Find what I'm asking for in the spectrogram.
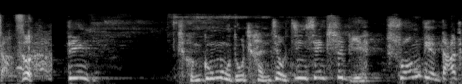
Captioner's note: ding!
